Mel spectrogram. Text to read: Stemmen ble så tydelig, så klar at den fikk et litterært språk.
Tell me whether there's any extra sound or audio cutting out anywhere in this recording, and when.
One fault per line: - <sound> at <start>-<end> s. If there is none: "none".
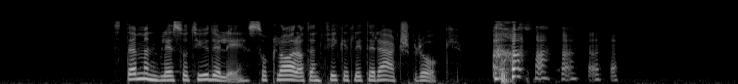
- laugh at 4.9-6.2 s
